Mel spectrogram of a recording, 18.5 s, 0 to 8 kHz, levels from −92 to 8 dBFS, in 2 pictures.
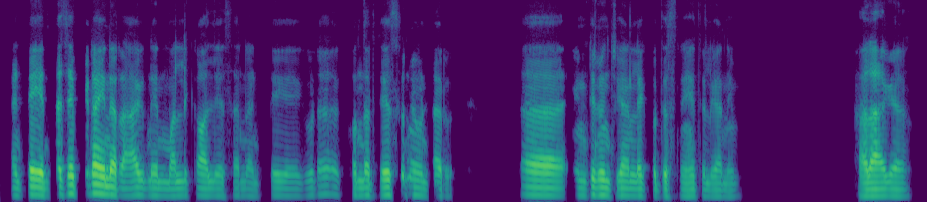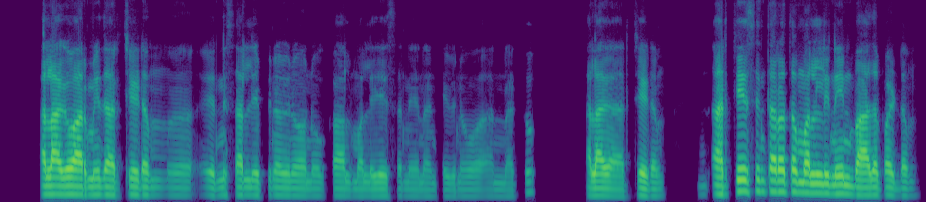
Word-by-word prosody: అంటే 105 +3 0
ఎంత 105 - -14
చెప్పినా 135 +1 +2
వినరు 120 -4 +3
ఆగు 110 0 -3
నేను 105 -1 -6
మళ్ళీ 105 +1 -6
కాల్ 105 -1 -4
చేస్తానంటే 100 0 -14 0.3
కూడా 110 +3 -12 0.3
కొందరు 110 0 -6
చేస్తూనే 115 +1 -3
ఉంటారు. 95 - -10 0.8
ఆహ్, 110 -2 +1 0.2
ఇంటి 105 +2 -6
నుంచి 105 -1 -5
గానీ, 105 -1 -4
లేకపోతే 100 0 -8
స్నేహితులుగాని. 95 -1 -11 1.3
అలాగా, 100 0 0 0.7
అలాగా 125 0 +7
వారి 120 -1 +6
మీద 120 - -1
అరిచేయడం 115 +1 -2 0.3
ఆహ్, 105 -1 -10 0.2
ఎన్ని 110 +1 -8
సార్లు 110 -1 -3
చెప్పినా 115 +1 -7
వినవా 105 -1 -4
నువ్వు 100 -1 -11
కాల్ 105 -1 -5
మళ్ళీ 100 0 -7
చేస్తానంటే 100 -2 -11
వినవా 95 0 -13
అన్నట్టు, 95 +7 -16 0.6
అలాగా 105 -1 +4
అరిచేయడం. 100 0 -2 0.6
అరిచేసిన 165 +5 +3
తర్వాత 160 0 +6
మళ్ళీ 140 -1 +6
నేను 130 -1 +4
బాధపడ్డం, 110 -2 +1
105 Hz, 135 wpm, -21 LUFS, 100-115 Hz, 1.3 s, అలాగా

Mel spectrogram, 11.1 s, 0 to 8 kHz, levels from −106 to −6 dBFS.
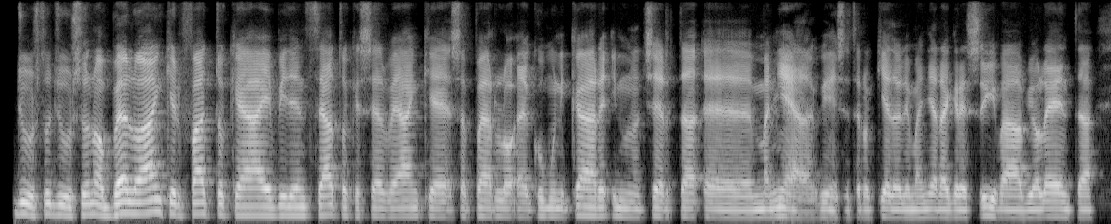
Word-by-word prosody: Giusto, 140 -2 0
giusto. 130 0 -1
No, 130 -3 +2
bello 145 +4 +6
anche 160 0 +4
il 130 - -2
fatto 145 +1 0
che 125 +1 0
hai 120 0 +5
evidenziato 120 0 0
che 110 -1 -8
serve 110 0 -3
anche 110 -1 -1
saperlo, 110 +2 -3
ehm, 105 -1 -2
comunicare 115 +2 0
in 110 -2 -4
una 105 -1 -6
certa, 105 0 -2
uhm, 95 -2 -1
maniera. 100 -4 +1
Quindi, 95 -1 -4
se - - -11
te - - -8
lo - - -7
chiedono 95 -1 -1
in 95 - -3
maniera 100 +1 -1
aggressiva, 95 0 0
violenta, 100 0 -1
110 Hz, 160 wpm, -23 LUFS, 100-120 Hz, -, bello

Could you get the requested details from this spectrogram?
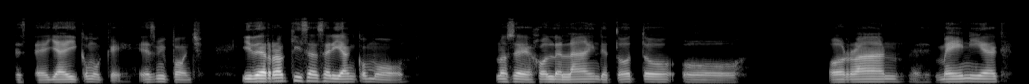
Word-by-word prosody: este, 105 0 -7
ya 115 0 +3
ahí 120 +1 +2
como 125 -1 -5
que 125 +2 -11
es 115 - -5
mi 135 0 -3
punch. 110 -3 -7 0.3
Y 135 - +2
de 140 0 +11
rock, 150 +2 +5
quizás, 165 -4 0
serían 135 -4 +2
como, 115 -5 -6 0.9
no 130 0 0
sé, 125 -3 +2
"Hold 120 0 +1
the 120 - +2
line" 120 +2 0
de 115 -2 -5
Toto 120 0 -3
o 105 -2 -7 0.9
o 115 +1 0
"Run", 125 +1 +1
eh, 115 - -19
"Maniac", 130 +2 0
125 Hz, 150 wpm, -23 LUFS, 115-130 Hz, 0.9 s, de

